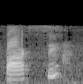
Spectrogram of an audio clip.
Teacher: a letrinha x nessa palavra e em mais algumas outras não em todas ela vai ter o som de KS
